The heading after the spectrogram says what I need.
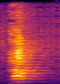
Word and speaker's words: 닭: 닭 어디께 발음난다? 뒤에 끼.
